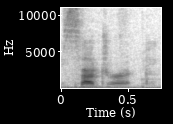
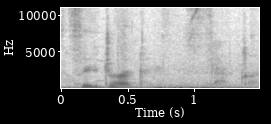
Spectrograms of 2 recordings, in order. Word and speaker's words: Cedric: pronounces that i guess cedric not cedrick he'll retire if he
